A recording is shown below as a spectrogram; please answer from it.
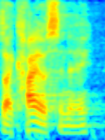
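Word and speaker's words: δικαιοσύνη: So the original Greek word, the word for righteousness would be pronounced dikaiosune, and it's a combination of the concepts of righteousness and justice.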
